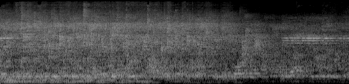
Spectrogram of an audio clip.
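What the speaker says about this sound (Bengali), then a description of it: "জল পড়ছে।" Water running from a geyser tap in a hotel washroom, a steady broad splashing stream that fills the clip at close range, with faint room noise behind it.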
